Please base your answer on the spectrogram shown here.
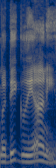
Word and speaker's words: Modigliani: So here's what Miller and let me pronounce the name right. Miller and Modigliani say.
